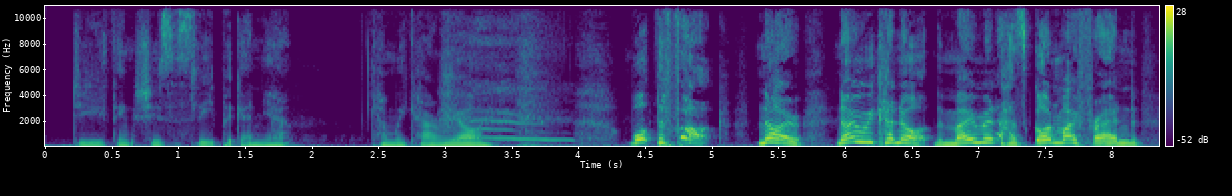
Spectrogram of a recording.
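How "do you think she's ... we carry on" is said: mock-calm, quieter and lower. Retelling what her husband said after she came back to bed: retelling calm words. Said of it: "He then calmly says".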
